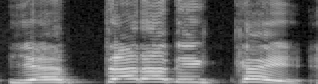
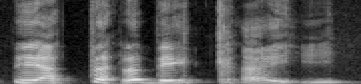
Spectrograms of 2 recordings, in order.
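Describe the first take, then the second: First: やったらでっかい higher and louder; emphatic repeat. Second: Said in the usual way. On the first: Shown as a demonstration. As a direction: hit やったらでっかい harder the second time.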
